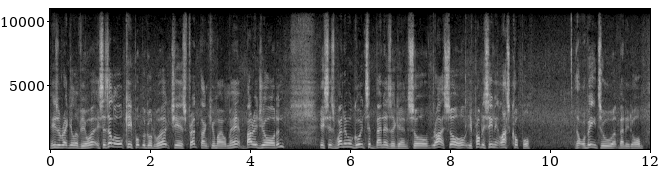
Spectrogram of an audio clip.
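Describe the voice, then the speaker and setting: Over noticeable background noise, a man with a Yorkshire accent speaks at a moderate pace in a high pitch for a man, with ordinary pitch variation and very even loudness. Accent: broad Yorkshire. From Yorkshire, northern England. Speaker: vlogger. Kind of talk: casual vlog chat, reading viewer comments. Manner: halting, with fillers and restarts.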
